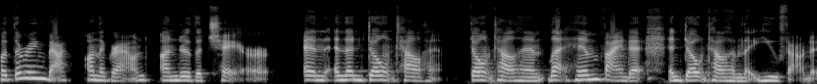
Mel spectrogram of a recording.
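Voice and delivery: ordinary talk

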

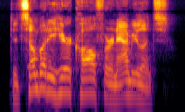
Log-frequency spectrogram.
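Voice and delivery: loud shouted call with a faint Irish brogue. A paramedic calls through the door after pounding on it, yelling in faint irish brogue. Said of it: "yelled a voice in a faint Irish brogue".

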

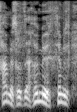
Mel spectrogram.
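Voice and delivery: fast, fake European accent. Describing a man talking with an Israeli and a Palestinian, faux European accent. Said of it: "faux European accent he's doing".

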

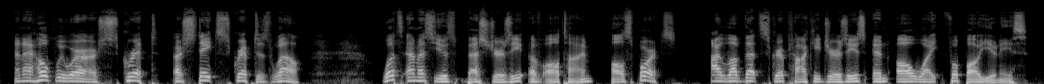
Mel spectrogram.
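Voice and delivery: plain

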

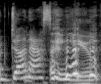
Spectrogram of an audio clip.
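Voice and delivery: loud, exaggerated, put-on scolding mother voice. Telling listeners to go give five stars: put-on mom voice. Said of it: "Bring out the mom voice".

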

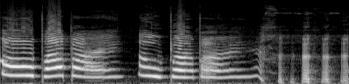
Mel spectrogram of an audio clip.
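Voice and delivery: very high, drawn-out, sing-song, lovesick voice. Quoting a cartoon girlfriend in love: lovestruck Olive Oyl voice. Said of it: "when she was in love with him, she would say".

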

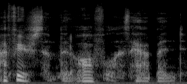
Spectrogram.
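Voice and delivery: hushed, soft whisper under the breath. The housekeeper, as the pastor comes near, speaks to him in a hushed voice. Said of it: "she added in a hushed voice".

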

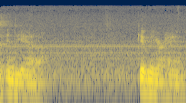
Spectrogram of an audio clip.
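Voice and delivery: put-on very hushed, soft, gentle, tender Scottish accent. Retelling a movie's climax, the speaker voices Sean Connery's plea: soft tender Sean Connery voice. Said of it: "goes from being really gruff to very soft and tender".

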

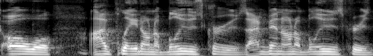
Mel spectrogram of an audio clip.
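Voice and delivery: mock screaming in a man's voice. Retelling what a guy screamed at the speaker, imitating the shouting. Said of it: "he's screaming at me like".

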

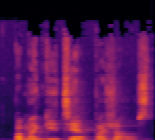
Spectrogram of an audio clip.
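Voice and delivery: ordinary delivery

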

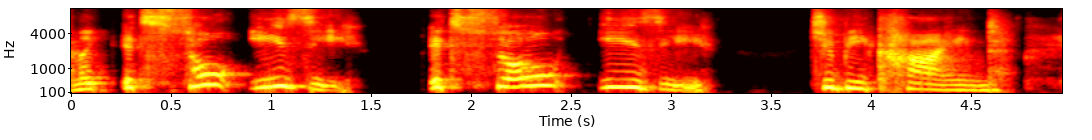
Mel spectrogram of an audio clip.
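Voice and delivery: slow, moved, heartfelt emotional voice. Talking about small acts of kindness, getting emotional. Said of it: "I'm getting emotional again".

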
